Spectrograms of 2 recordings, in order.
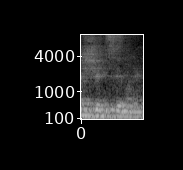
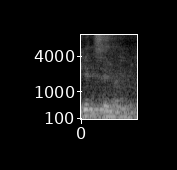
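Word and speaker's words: Getsêmani: de En-Gedi, ou En-Gedi, que no hebraico é Ge a pronúncia, sempre é Ge, tá? Tanto em grego quanto em hebraico, não é Getsemane, é Getsemane, sempre o G é Ge.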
